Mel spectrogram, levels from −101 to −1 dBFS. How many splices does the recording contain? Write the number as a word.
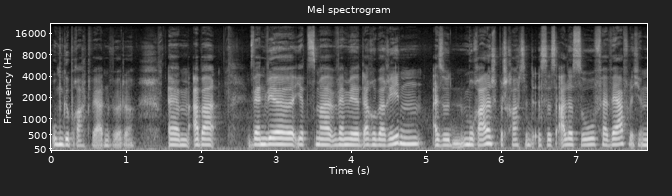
one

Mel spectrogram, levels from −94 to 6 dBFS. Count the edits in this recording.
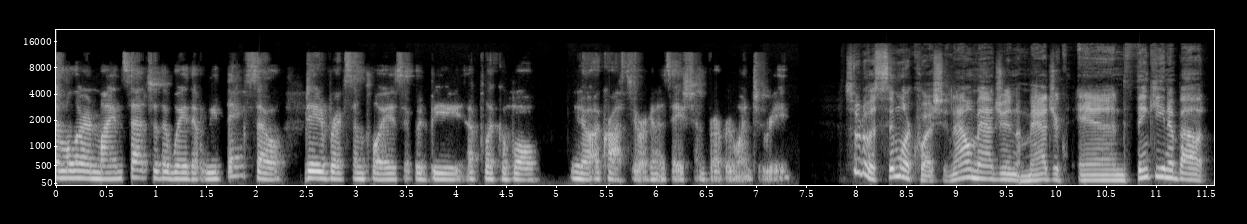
three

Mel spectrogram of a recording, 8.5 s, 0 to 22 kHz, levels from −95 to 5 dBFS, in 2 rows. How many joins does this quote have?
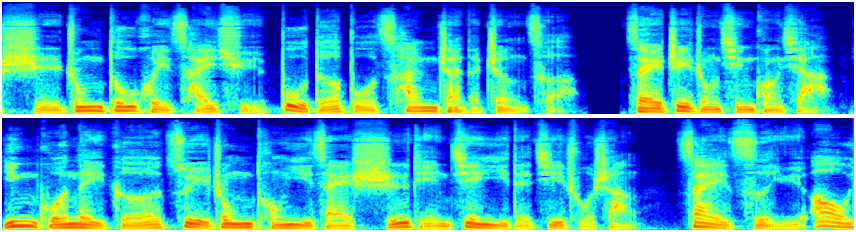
two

